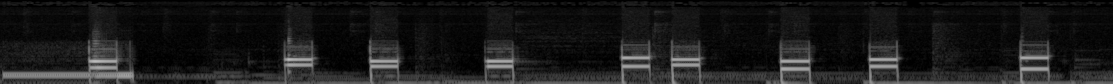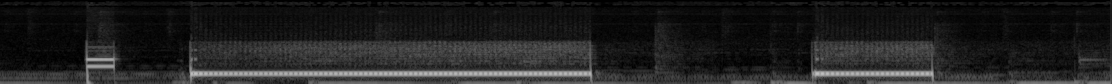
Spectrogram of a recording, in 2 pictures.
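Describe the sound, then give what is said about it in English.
About ten quick touch-tone beeps dial a phone number to call a woman, followed by a long, even ringback tone and the start of a second ring as the call rings out. No voices. “Maybe we can get her on the phone and see if there's a reason why she's been MIA.”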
